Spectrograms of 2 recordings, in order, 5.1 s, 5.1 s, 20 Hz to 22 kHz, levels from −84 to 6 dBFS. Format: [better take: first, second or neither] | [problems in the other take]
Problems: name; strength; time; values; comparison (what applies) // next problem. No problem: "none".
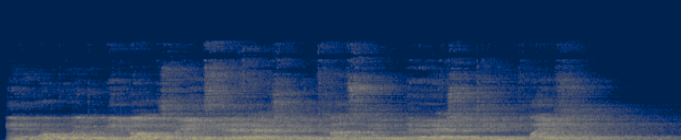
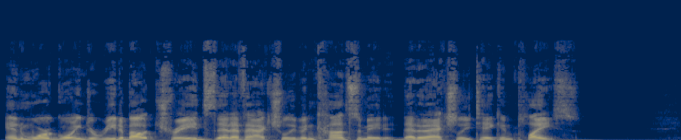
second | off-mic speech; far // room echo; strong; dies away in 2 s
